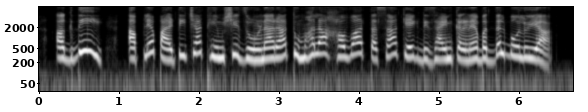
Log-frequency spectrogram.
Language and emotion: Marathi, happy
